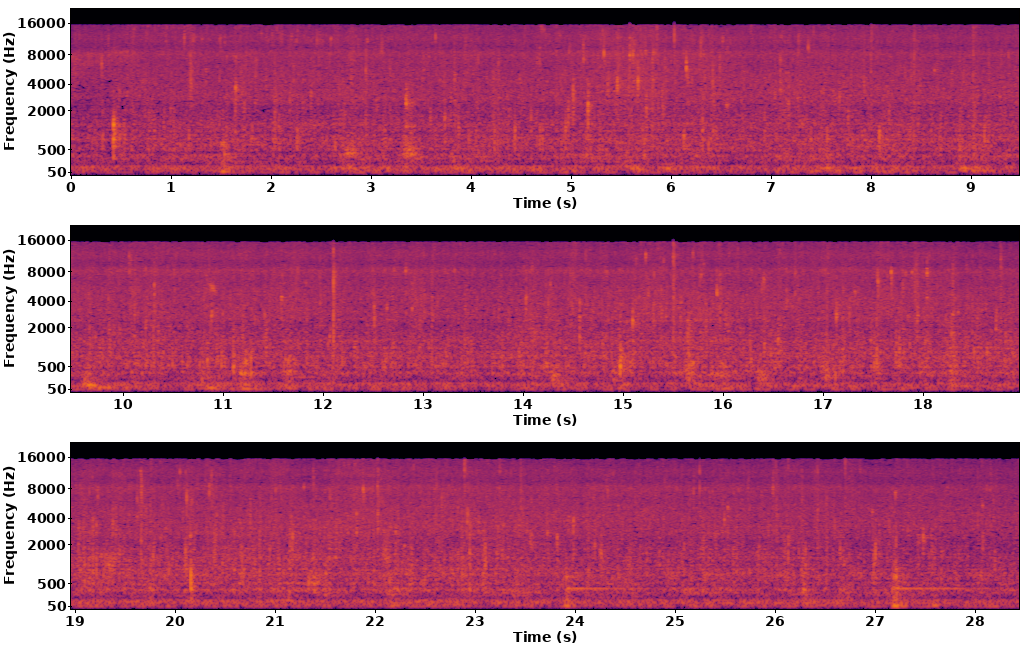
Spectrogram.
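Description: Flour-and-cornstarch-coated raw turkey pieces deep-frying in very hot oil: a steady crackling hiss with many small pops throughout.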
